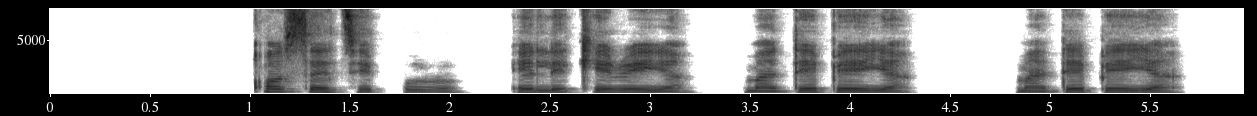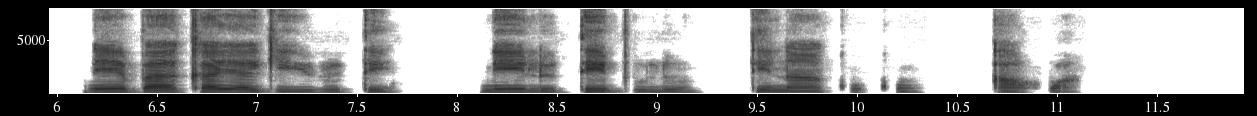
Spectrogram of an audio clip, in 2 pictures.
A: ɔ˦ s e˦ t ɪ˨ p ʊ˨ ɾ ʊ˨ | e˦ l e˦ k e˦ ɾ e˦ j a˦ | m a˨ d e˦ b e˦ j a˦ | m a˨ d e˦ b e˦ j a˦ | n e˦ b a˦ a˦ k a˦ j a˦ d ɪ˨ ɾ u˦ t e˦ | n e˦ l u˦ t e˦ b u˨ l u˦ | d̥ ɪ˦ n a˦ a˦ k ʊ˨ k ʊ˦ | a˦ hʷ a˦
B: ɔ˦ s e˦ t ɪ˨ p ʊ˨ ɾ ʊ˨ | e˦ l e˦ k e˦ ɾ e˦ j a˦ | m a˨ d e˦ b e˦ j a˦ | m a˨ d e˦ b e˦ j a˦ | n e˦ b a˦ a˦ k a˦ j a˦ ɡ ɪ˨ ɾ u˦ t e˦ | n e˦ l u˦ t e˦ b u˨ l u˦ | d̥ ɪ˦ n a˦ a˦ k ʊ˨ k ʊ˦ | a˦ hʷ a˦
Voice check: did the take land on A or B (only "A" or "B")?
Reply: B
